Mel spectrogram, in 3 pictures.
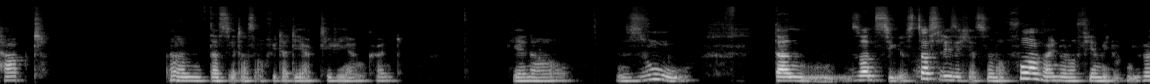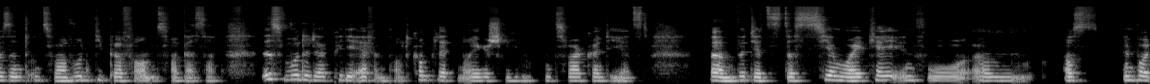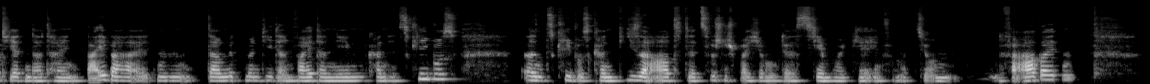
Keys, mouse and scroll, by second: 4.7-6.1 drag.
